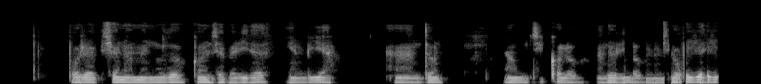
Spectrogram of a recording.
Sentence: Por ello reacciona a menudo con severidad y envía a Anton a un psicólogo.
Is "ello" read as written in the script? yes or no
no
